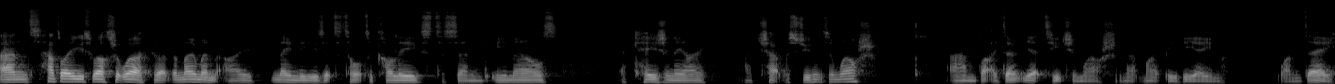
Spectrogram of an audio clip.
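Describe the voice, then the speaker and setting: Speaking with a London accent, a man uses a fairly low pitch and ordinary pitch variation at a moderate pace, his loudness swinging widely. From London, England. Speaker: professor. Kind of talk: interview monologue. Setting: university. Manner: halting, many fillers.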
